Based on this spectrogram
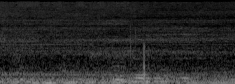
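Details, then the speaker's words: Refrigerator compressor: steady airy hiss from the compressor body that continues after unplugging, with pressure too high while running and barely rising from 40 to 60 PSI; internal gas leak-back, loss of compression. "chado ó o que eu vou fazer vou desligar eu desliguei a tomada e o chiado continua ouvindo esse barulho aí"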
